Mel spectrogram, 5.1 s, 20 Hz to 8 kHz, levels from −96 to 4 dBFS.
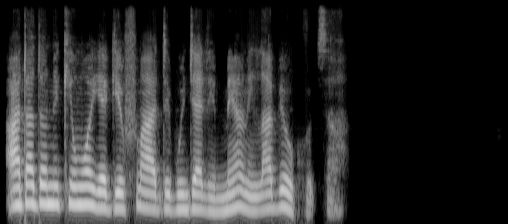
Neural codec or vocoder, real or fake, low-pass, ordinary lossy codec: codec, 16 kHz, 0.5 kbps, X-Codec, HuBERT features, trained on LibriSpeech; fake; 7.2 kHz; none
